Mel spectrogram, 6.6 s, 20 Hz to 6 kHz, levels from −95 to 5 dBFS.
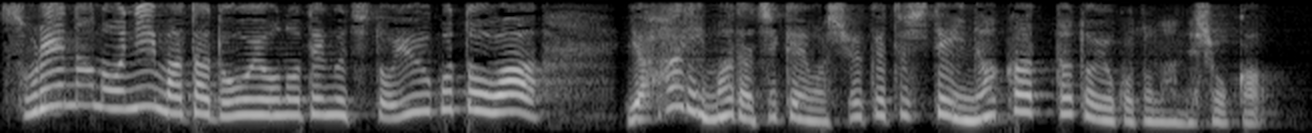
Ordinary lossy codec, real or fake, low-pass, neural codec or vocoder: none; real; 5.4 kHz; none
